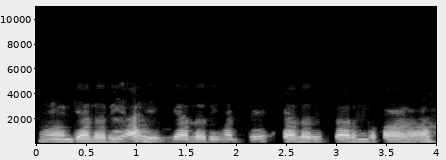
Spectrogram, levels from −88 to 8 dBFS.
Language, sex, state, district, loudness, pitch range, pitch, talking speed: Marathi, female, Maharashtra, Pune, -17 LUFS, 160-170 Hz, 170 Hz, 150 wpm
